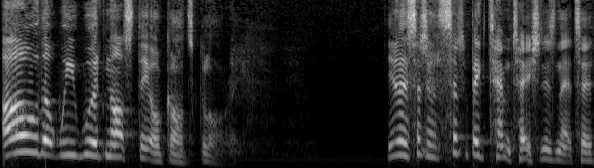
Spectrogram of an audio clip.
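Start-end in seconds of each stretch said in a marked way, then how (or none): 0.0-2.4 acted loud outcry, much higher pitch. Speaker retelling the story of a minister who cried out, retelling a loud cry. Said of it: "he cried out with a loud voice".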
